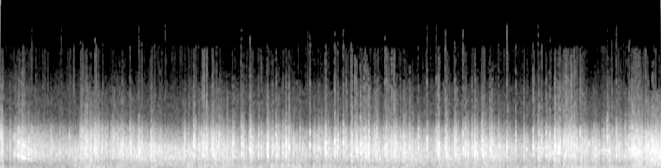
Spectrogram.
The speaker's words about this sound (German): Ein mörderisches Feuer empfängt uns. Artillerie, Pack, Flak, Granatwerfer und MG von drei Seiten.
